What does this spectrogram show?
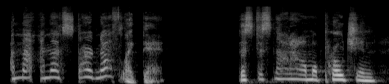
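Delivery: high, soft put-on rude customer voice; a hint of a snooty orderer; mock rude customer. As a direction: sneer it like a snotty customer.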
